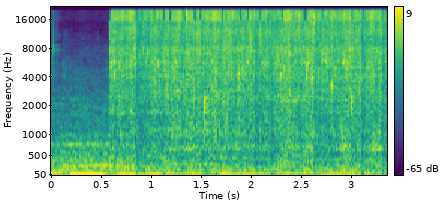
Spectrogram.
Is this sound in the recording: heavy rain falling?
no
